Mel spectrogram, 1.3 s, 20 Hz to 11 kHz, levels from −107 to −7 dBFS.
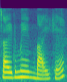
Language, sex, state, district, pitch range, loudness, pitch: Hindi, female, West Bengal, Alipurduar, 175-230 Hz, -14 LUFS, 210 Hz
